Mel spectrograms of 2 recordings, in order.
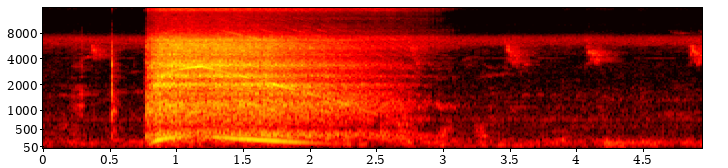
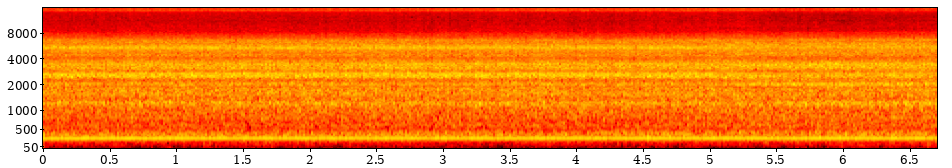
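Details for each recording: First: Automatic blender with a control module: the motor whirs loudly for about two seconds, then cuts out and coasts to silence; it runs only briefly each time, and the module is faulty. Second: Blender repaired after a faulty module made it run briefly then stop, set to lowest speed: steady high motor whir holding an even pitch for ten seconds, then winding down smoothly. Running normally.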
